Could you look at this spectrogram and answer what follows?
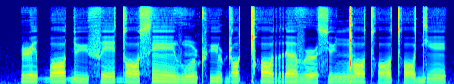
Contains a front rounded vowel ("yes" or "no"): yes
